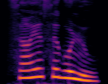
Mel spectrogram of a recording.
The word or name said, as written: ಸಾಯಸಗೊಳ್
